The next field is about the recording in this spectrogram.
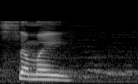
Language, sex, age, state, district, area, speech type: Gujarati, female, 18-30, Gujarat, Morbi, urban, read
